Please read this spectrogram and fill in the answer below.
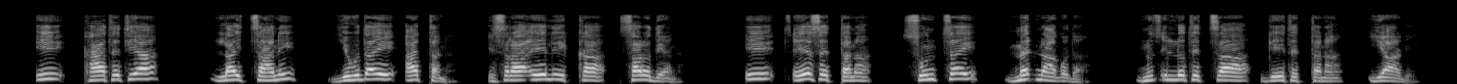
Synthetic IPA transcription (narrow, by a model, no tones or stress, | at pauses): ʔɪ | kaːt̪ɛt̪ɪjaː | lɐjt͡sːaːnɪ | jɪhʊd̪ɐjɐt̪ːɐnɐ | ʔɪsɾaːʔe̞ːliːkːɐsɐɾɔd̪ɪjɐnɐ | ʔɪt͡sʼe̞ːsɛt̪ːɐnɐ | sʊnt͡sːɐj | mɛɗɪnaːɡɔd̪a̰ | nʊt͡sʼɪlːɔt̪ɛt͡sːaːɡe̞ːt̪ɛt̪ːɐnɐ | jaːɡḛː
